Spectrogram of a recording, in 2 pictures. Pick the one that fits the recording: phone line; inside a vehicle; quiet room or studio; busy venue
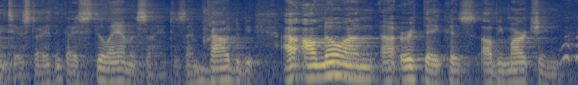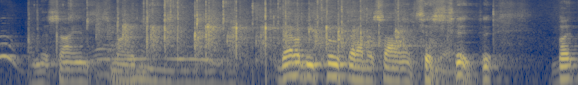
busy venue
